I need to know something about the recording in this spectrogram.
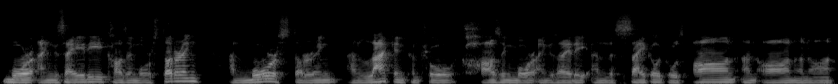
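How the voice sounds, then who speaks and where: A man's voice: low-pitched, normal speed, few pauses. An Irish man presenting motivational advice to camera, speaking emphatically and building points through repeated lists. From Ireland. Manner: emphatic, repetitive listing. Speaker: video host, doctor and stuttering advocate.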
